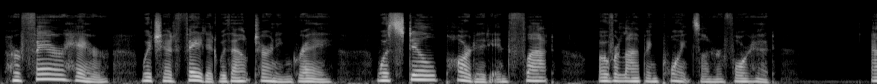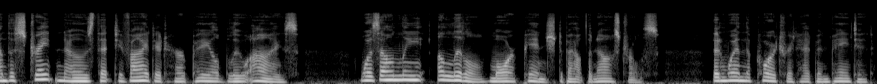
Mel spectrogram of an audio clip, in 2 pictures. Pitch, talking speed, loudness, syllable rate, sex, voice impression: 150 Hz, 155 wpm, -20 LUFS, 4.5 syllables/s, female, very feminine, very middle-aged, slightly thin, tensed, very powerful, slightly bright, slightly soft, clear, fluent, slightly raspy, slightly cool, intellectual, refreshing, sincere, calm, slightly friendly, reassuring, unique, elegant, slightly wild, slightly sweet, lively, kind, slightly intense, sharp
